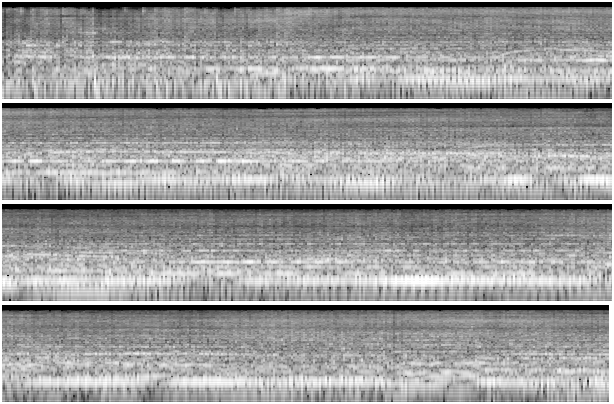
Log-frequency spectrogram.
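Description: Loud electronic dance music from a live DJ set over a concert PA. It has sustained synth notes and a gliding lead line, and it is steady throughout but thin in the deep bass.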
